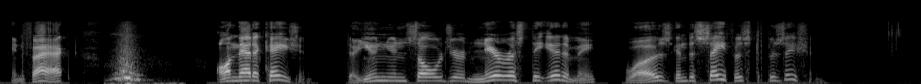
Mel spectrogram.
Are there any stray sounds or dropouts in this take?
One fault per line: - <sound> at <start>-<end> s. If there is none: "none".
- whoosh at 1.0-1.9 s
